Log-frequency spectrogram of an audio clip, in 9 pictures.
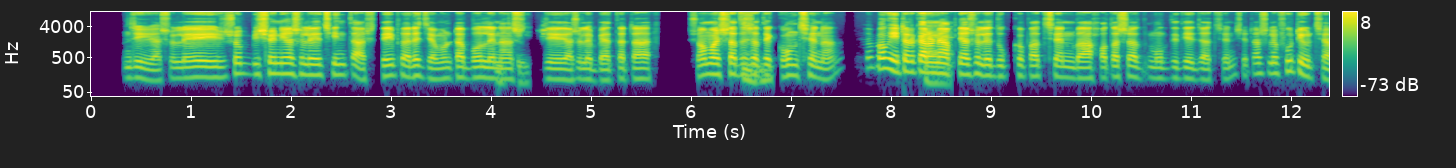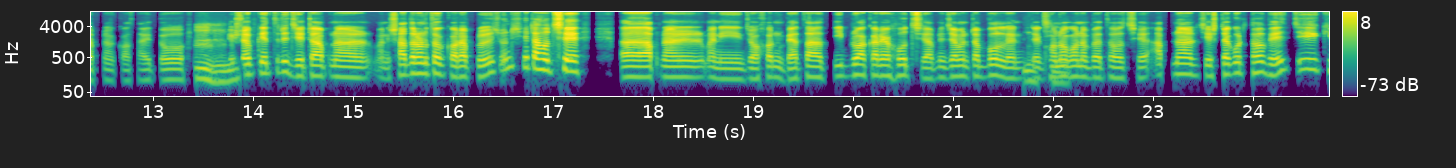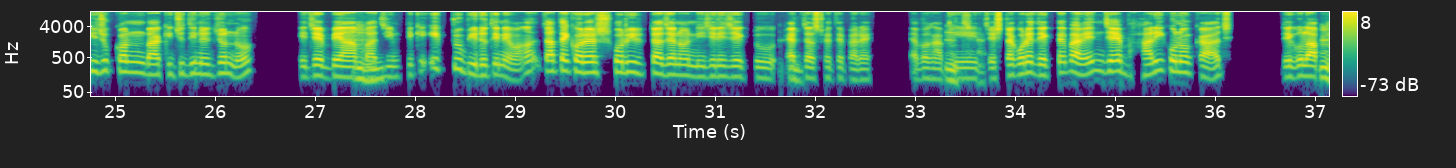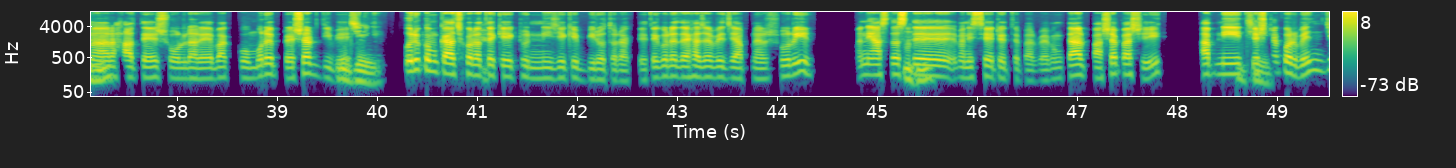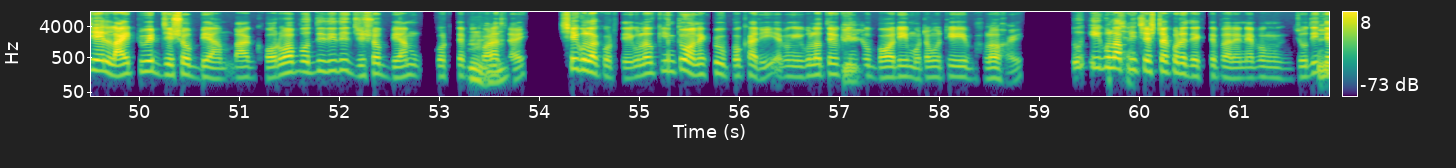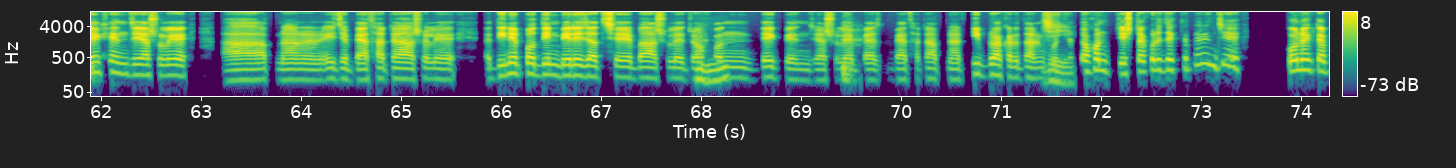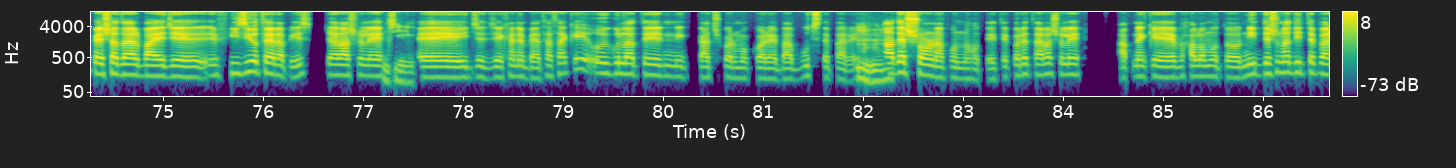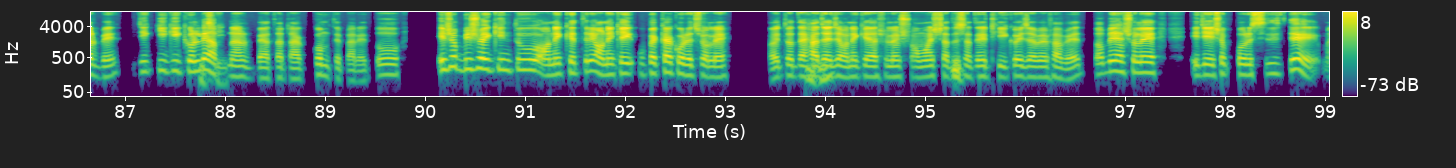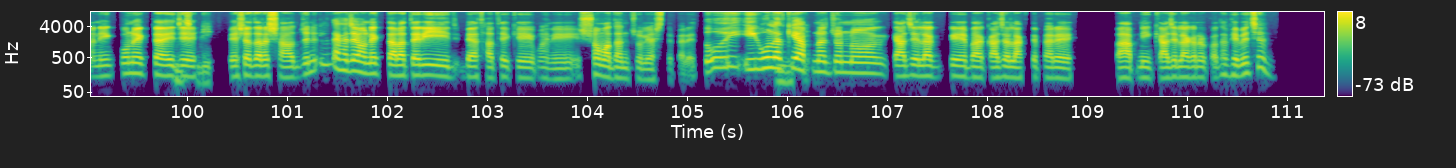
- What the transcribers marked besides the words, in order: tapping; other background noise; "ব্যথাটা" said as "ব্যতাটা"; "মধ্য" said as "মদ্দে"; "ক্ষেত্রে" said as "কেত্রে"; "ব্যথা" said as "ব্যাতা"; throat clearing; throat clearing; throat clearing; "দেখা" said as "দ্যাহা"; horn
- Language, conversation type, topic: Bengali, advice, ভুল ভঙ্গিতে ব্যায়াম করার ফলে পিঠ বা জয়েন্টে ব্যথা হলে কী করবেন?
